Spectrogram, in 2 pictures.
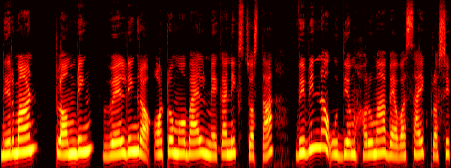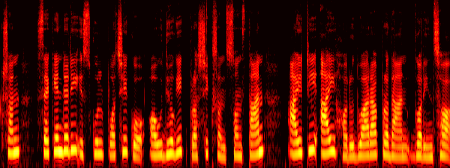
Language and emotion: Nepali, neutral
